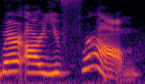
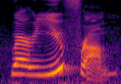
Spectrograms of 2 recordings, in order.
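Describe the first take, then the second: First: Every word is said fully and carefully. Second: It is said fluently, the R almost silent.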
